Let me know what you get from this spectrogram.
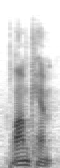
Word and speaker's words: Blomkamp: Blomkamp, excuse me.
